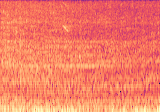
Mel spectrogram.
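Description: Low, uneven rumble of background noise with a faint steady high tone running through it.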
